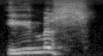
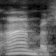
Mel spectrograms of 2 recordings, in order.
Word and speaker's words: Imus: Was it Don Emus or Imus I guess is how you say that.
